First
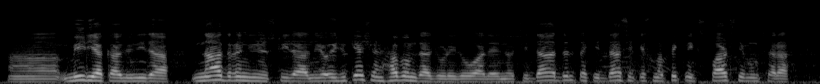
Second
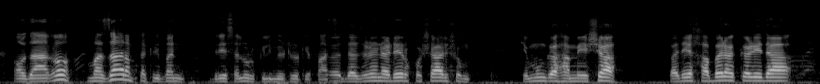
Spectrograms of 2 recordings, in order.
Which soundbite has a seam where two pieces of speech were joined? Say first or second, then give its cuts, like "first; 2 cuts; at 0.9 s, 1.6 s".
second; 1 cut; at 3.4 s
